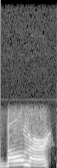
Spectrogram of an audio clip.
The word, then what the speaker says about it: Baltimore: Well, I wonder if the rest of the country is like, why don't they pronounce the T in Baltimore? – Oh, you know what I'm saying? And we're like, because we don't. – It's Bulmer.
